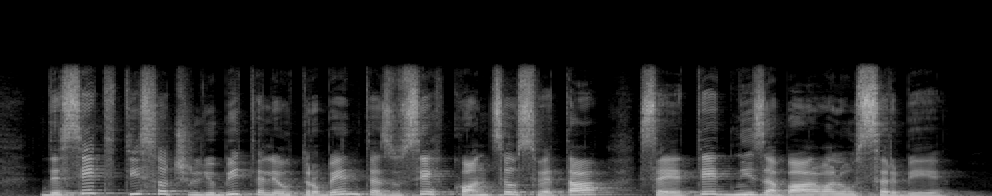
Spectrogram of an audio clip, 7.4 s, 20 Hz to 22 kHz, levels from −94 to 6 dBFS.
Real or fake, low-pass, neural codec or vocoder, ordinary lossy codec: real; 14.4 kHz; none; none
